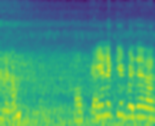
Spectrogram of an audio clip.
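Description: A woman's voice speaking close to the microphone. She pauses briefly early on and starts again about a second in.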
